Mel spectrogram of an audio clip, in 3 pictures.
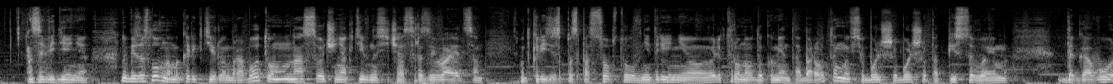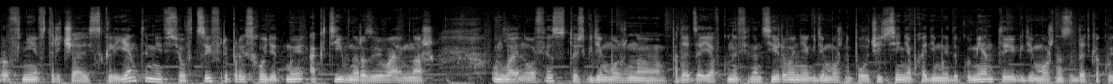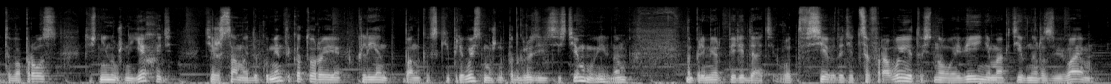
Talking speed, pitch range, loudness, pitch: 165 wpm, 100-115 Hz, -18 LUFS, 105 Hz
